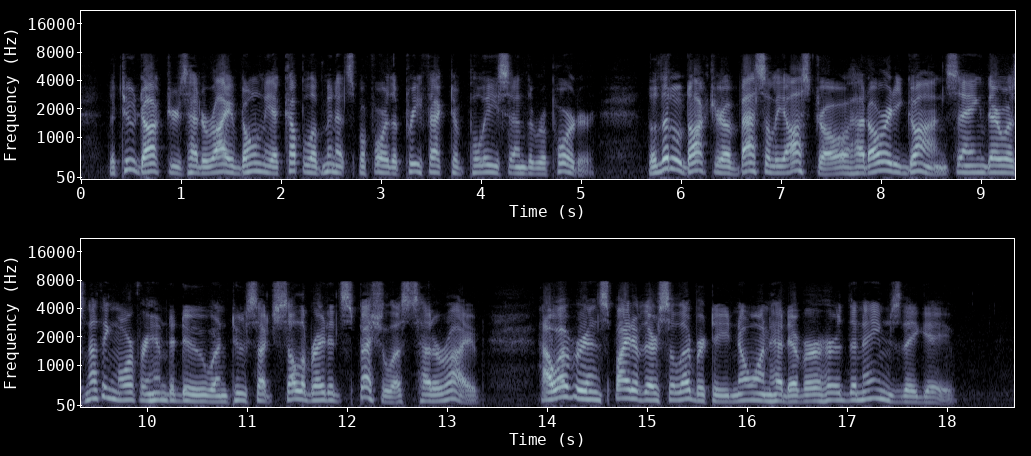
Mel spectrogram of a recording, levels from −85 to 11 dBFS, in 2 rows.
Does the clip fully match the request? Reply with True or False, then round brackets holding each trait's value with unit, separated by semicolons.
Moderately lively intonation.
True (3.8 semitones)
